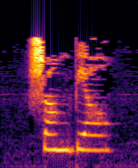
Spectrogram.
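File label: "商标" Mandarin Chinese; hsk; chinese-flashcards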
